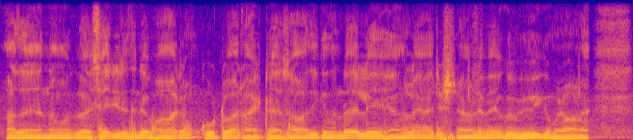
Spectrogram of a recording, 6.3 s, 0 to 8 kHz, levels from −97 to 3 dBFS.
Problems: background sounds at intervals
